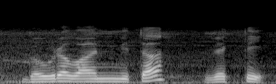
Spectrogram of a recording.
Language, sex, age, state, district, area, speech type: Kannada, male, 30-45, Karnataka, Shimoga, rural, spontaneous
